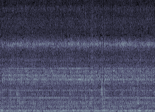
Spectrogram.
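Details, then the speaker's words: Refurbished industrial HDPE plastic shredder with repaired plastic gears, freshly greased, driven by induction motor instead of hand crank: steady even whir with faint ratcheting gear patter, no knocking or catching; sounds good, normal running. "we got the shredder we got it ready let's crank it up it sounds good right it's all greasy she's so greasy"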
